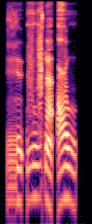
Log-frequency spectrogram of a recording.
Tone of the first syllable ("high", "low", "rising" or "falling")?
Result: low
